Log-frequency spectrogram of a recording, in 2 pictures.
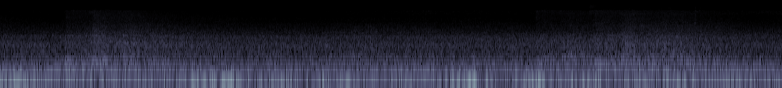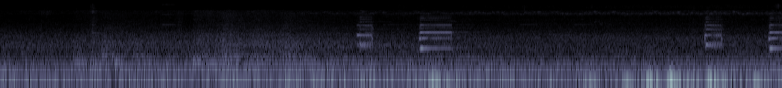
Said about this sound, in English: So that chirp that you hear is the audible signal for when you're crossing the intersection from north to south or from south to north.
